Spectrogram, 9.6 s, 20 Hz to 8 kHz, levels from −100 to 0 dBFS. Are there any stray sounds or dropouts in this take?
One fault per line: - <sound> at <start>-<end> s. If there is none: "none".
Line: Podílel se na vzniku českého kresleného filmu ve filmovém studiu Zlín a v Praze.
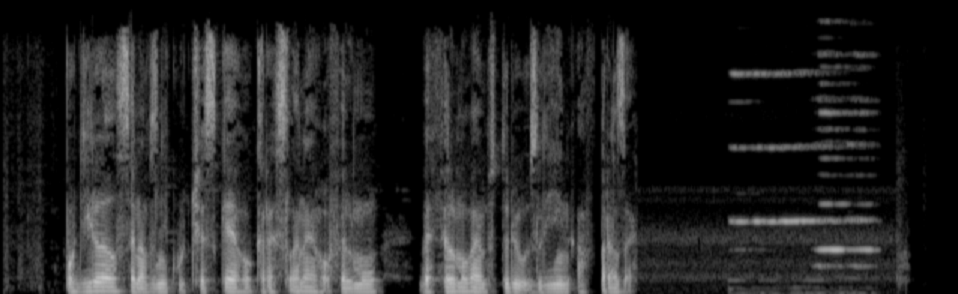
- squeak at 7.3-8.8 s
